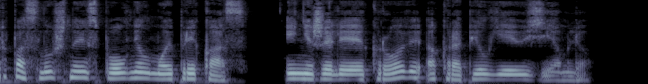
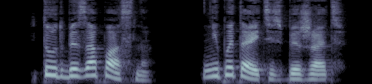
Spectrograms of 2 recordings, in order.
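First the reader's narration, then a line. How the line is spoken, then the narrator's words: Stern order. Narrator (Russian): наказала строго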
